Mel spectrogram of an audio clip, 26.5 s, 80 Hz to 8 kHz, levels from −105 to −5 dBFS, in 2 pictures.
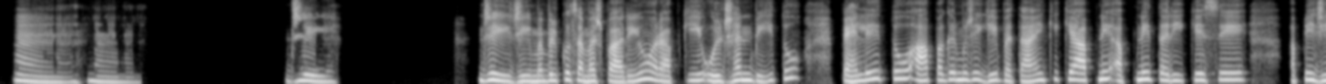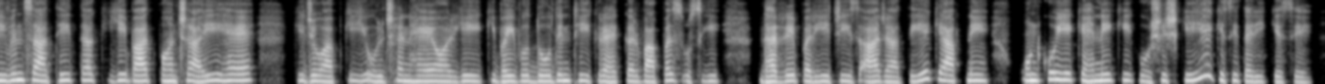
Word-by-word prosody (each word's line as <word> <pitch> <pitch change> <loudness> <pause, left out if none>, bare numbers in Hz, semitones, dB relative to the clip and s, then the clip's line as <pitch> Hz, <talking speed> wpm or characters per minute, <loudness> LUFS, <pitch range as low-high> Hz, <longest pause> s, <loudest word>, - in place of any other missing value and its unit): हुँ, 175 -5 -1 0.2
हुँ। 170 -4 -5 1.5
जी। 185 -3 0 1.4
जी, 210 -3 +4
जी। 190 +3 +2
मैं 190 +1 +3
बिल्कुल, 215 +3 +2
समझ 200 -4 +3
पा 185 -3 +4
रही 190 +2 0
हूँ 265 +3 +3
और 230 -5 +3
आपकी 215 +3 0
उलझन 210 +2 +3
भी। 195 +1 -2
तो 295 +3 -2 0.5
पहले 210 +8 +4
तो 275 +1 +2 0.2
आप 215 +1 0
अगर 235 +2 +1
मुझे 240 0 +2
ये 215 +1 0
बताएँ 190 +3 +1
कि 255 - -6
क्या 245 -2 +5
आपने 230 +4 +3
अपने 245 +8 +2
तरीके 215 0 0
से 240 +3 -1 0.6
अपने 235 +5 +1
जीवनसाथी 215 0 +2
तक 225 -2 -2
ये 220 +4 -2
बात 200 -1 +2
पहुँचाई 195 +1 +1
है? 215 +2 +1 0.4
कि 210 -2 -5
जो 195 +1 -1
आपकी 185 +3 -3
ये 205 - -5
उलझन 195 +1 -1
है 190 0 +1
और 190 0 0
ये 195 +1 -2
कि 205 - -6
भई 185 +1 +1
वो 195 +1 -3
2 190 +1 -1
दिन 210 +1 +1
ठीक 200 -2 -5
रहकर 185 0 -1
वापस 195 +3 0
उसी 190 +1 -5 0.4
ढर्रे 185 +2 +2
पर 190 -2 -1
ये 190 +1 -1
चीज़ 190 -1 -6
आ 180 +1 +2
जाती 180 +2 -3
है? 265 - +1
क्या 245 -6 +1
आपने 210 +2 -1 0.4
उनको 215 +4 +3
ये 235 -1 +4
कहने 210 +1 +2
की 220 +1 -5
कोशिश 200 -1 -1
की 215 +3 -2
है 380 - 0
किसी 215 -1 -3
तरीके 180 -2 -5
से? 165 -1 -9
200 Hz, 165 wpm, -22 LUFS, 185-220 Hz, 1.5 s, क्या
